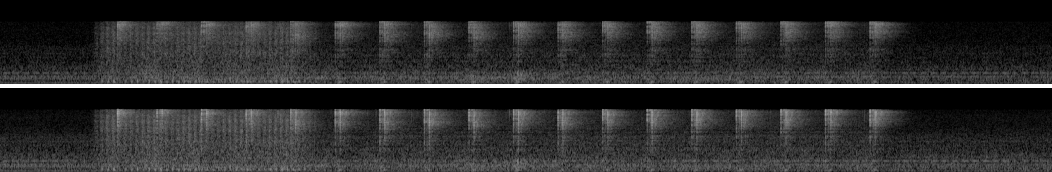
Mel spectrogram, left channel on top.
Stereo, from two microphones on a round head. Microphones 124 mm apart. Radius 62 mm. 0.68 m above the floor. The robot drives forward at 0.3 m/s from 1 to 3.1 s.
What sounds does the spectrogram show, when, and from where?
1.2 s dripping: 35° right (ahead or behind), 1.3 m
